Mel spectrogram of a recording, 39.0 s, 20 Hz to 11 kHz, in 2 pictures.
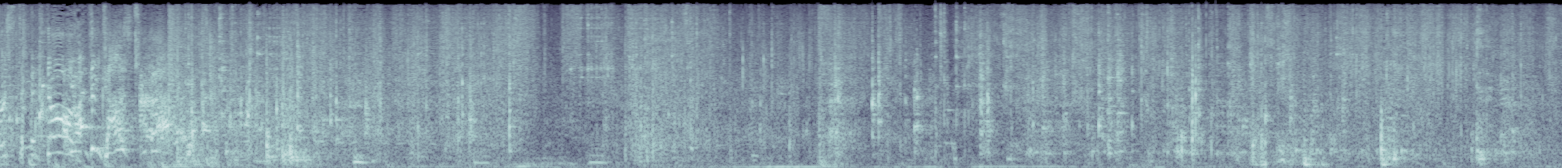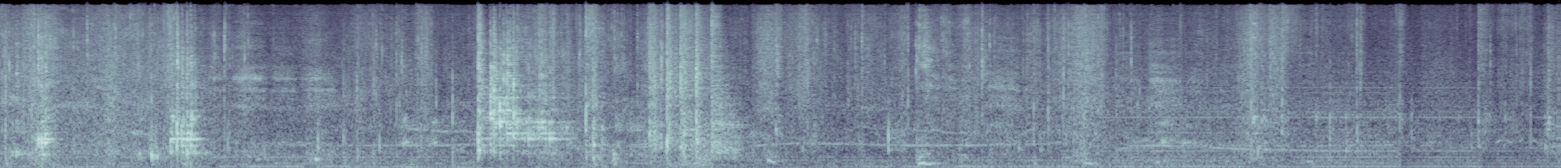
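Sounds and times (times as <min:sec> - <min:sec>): rustling background: 0:00.0 - 0:39.0
dishes and pans clattering: 0:02.2 - 0:06.0, 0:10.3 - 0:17.7, 0:19.7 - 0:20.4, 0:21.6 - 0:22.2, 0:25.5 - 0:28.8.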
